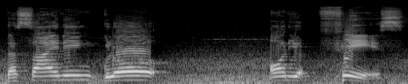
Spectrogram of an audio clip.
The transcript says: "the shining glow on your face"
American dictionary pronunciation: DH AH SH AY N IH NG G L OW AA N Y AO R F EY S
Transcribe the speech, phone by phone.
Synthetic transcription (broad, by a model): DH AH S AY N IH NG G L OW AA N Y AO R F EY S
